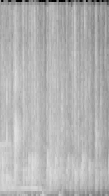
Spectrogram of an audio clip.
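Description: An audience applauds steadily, a dense run of many overlapping claps with cheering voices rising over it, loud and sustained throughout.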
